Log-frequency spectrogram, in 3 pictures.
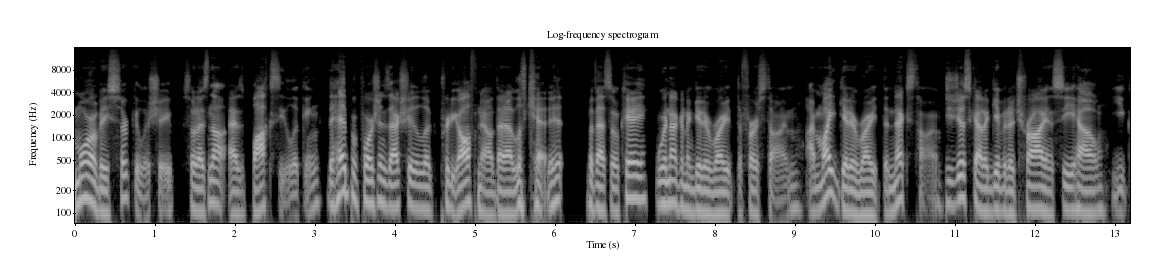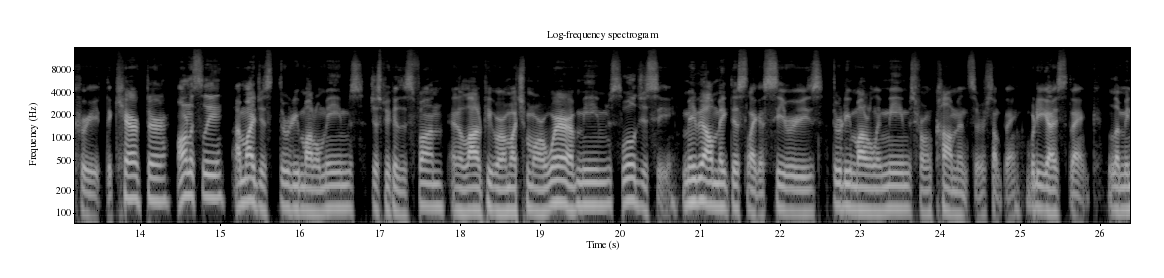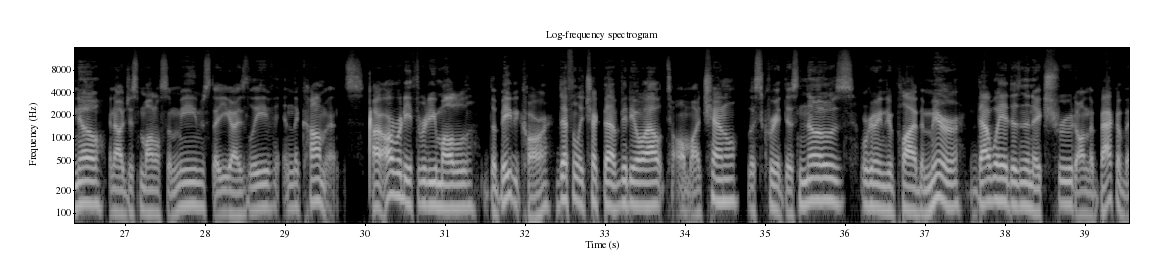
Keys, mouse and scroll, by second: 0.0 click, 0.1 middle click, 0.3 middle click, 0.6 middle click, 1.0 click, 1.8 super+z, 1.8 middle click, 2.6 scroll up 3, 2.8 click, 3.8 1, 3.9-4.2 scroll up 2, 4.2 click, 4.5 click, 5.1 click, 6.4 middle click, 6.5 scroll down 6, 6.7 shift+middle click, 7.1 middle click, 7.6 middle click, 8.1 middle click, 8.4 scroll up 1, 8.8 middle click, 9.1 scroll down 2, 9.1 shift+middle click, 9.5 middle click, 10.0 middle click, 10.3 click, 10.5 super+z, 10.8 1, 10.9 middle click, 11.1 click, 11.3 click, 11.6 middle click, 12.5 scroll down 1, 12.7 click, 12.8 middle click, 13.1 click, 13.2 middle click, 13.6 scroll up 1, 13.8 middle click, 14.2 click, 14.6 middle click, 14.9 alt+middle click, 15.2 scroll up 2, 15.3 middle click, 15.4 scroll down 3, 15.6 middle click, 16.4 middle click, 17.3 alt+shift+click, 17.6 click, 17.7 ctrl+click, 17.9 alt+middle click, 18.1 click, 18.7 middle click, 18.8 scroll down 3, 19.0 middle click, 19.2 scroll up 1, 19.4 click, 19.5 middle click, 19.9 middle click, 20.0 click, 20.1 middle click, 20.8 middle click, 21.1 click, 21.5 click, 22.0 click, 22.2 middle click, 22.9 alt+scroll down 1, 23.1 scroll up 2, 23.7-24.1 scroll down 1, 24.1 click, 25.2 middle click, 25.5 scroll down 2, 25.6 middle click, 25.9 click, 26.1 click, 26.4 middle click, 27.2 click, 27.5 middle click, 27.7 scroll up 2, 27.8 middle click, 28.1 click, 28.4 middle click, 28.8 scroll up 1, 29.1 click, 29.3 click, 29.6 g, 30.3 scroll down 2, 30.4 middle click, 30.8 click, 31.5 g, 32.4 middle click, 32.6 super+z, 32.7 middle click, 33.7 scroll down 2, 34.2-35.0 scroll up 4, 35.3 alt+z, 36.6 click, 37.4-38.7 middle drag, 38.8 click.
